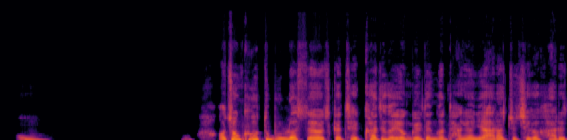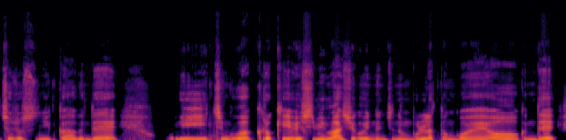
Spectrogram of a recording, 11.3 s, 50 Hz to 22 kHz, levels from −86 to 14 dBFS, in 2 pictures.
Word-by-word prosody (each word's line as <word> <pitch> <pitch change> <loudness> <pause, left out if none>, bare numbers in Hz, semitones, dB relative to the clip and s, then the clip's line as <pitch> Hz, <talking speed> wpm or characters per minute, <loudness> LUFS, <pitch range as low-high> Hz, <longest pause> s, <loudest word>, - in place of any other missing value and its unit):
어. 165 -4 -7 1.8
어 260 - +2
저는 300 +1 +4
그것도 300 +1 0
몰랐어요. 235 +1 +2
그니까 190 -3 0
제 200 +2 -1
카드가 285 - 0
연결된 230 +7 0
건 215 -1 -2
당연히 200 +3 -1
알았죠 180 0 +1
제가 170 0 0
가르쳐 180 +10 -2
줬으니까. 175 -2 -2
근데 175 -3 0 0.6
이 200 -2 +1
이 - - -3
친구가 205 -4 +1
그렇게 210 0 +1
열심히 235 - +2
마시고 215 +4 +3
있는지는 180 -5 -3
몰랐던 195 +5 0
거예요. 160 -1 +1
근데 180 0 +2
190 Hz, 345 characters per minute, -25 LUFS, 170-215 Hz, 1.8 s, 저는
